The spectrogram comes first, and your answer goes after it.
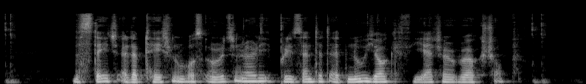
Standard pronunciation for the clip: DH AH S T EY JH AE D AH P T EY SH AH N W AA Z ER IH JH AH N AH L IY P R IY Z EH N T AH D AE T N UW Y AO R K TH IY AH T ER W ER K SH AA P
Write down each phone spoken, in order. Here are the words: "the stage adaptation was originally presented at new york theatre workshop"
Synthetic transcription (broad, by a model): DH AH S T EY JH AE D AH P T EY SH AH N W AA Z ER IH JH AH N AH L IY P R IY Z EH N T AH D AE T N UW Y AO R K TH IY AH T ER W ER K SH AA P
